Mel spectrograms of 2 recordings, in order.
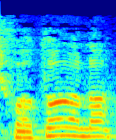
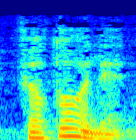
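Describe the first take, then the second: First: Slow, thickened fa and la in فطال; wrong heavy letters. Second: فطال thin at both ends, heavy taa; light faa and lam. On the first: Teacher shows what not to say, all heavy فطال. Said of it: "غلط". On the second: Teacher says look, light faa and lam in فطال. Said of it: "شوف". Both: Shown as a demonstration.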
